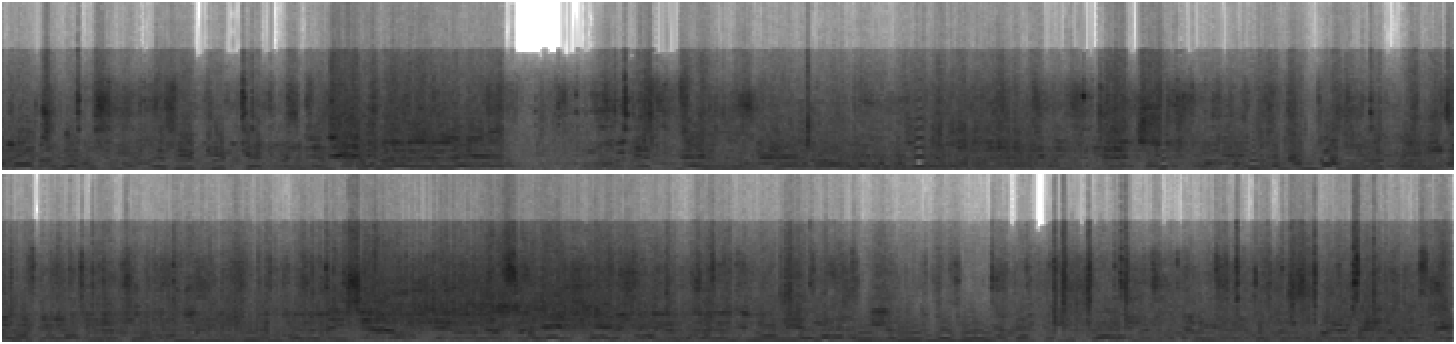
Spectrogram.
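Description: Outdoor crowd chatter murmurs all around.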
